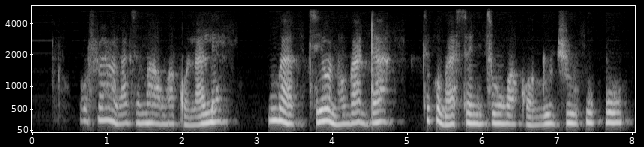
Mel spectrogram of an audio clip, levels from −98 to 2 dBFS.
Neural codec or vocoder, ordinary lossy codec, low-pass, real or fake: vocoder, 22.05 kHz, 80 mel bands, HiFi-GAN; none; 5.4 kHz; fake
